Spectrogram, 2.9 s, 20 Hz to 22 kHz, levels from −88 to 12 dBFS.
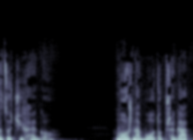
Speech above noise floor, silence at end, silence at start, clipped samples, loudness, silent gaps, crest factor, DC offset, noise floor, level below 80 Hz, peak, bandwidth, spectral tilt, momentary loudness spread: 56 dB; 0.1 s; 0 s; under 0.1%; -17 LUFS; none; 16 dB; under 0.1%; -72 dBFS; -60 dBFS; -2 dBFS; 13 kHz; -6.5 dB/octave; 11 LU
